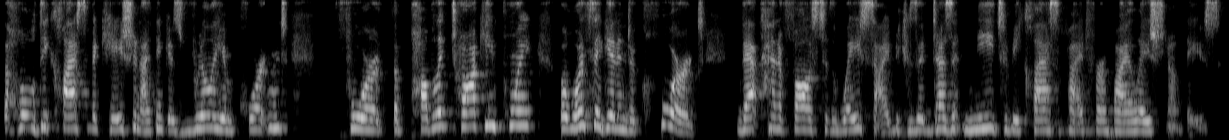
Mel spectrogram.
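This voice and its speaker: A woman's voice: fairly high pitch, steady tone, moderate pace, pushed and bright, poor audio. A woman speaking as a legal panelist in an online discussion, emphatic and rhetorical. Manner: emphatic, rhetorical, quotes imagined voices.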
